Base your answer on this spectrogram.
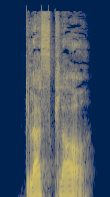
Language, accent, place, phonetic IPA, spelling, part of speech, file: German, Germany, Berlin, [ˈɡlaːsˈklaː(ɐ̯)], glasklar, adjective, De-glasklar.ogg
- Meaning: 1. crystal-clear, limpid (highly transparent and clean) 2. crystal-clear (discernible, without ambiguity or doubt)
